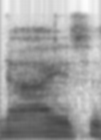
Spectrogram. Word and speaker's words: Knies: I believe it's Matthew Knies is how you say his name.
